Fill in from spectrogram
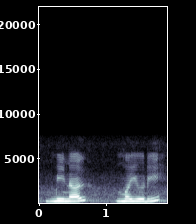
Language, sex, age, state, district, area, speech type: Marathi, female, 18-30, Maharashtra, Wardha, rural, spontaneous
